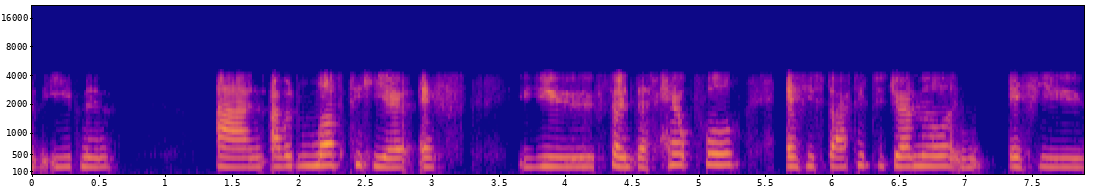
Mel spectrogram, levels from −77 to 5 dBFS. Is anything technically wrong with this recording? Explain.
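Yes. Throughout the clip, the speech sounds muffled, hoarse and slightly robotic, with nothing above about 4.5 kHz. This is heavy Opus voice compression. The SILK predictive coder has dropped to narrowband and coded the excitation coarsely, which fits a bitrate around 6 kbps.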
